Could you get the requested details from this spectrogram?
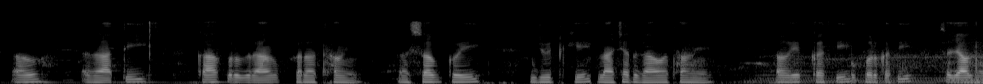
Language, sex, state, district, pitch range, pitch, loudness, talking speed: Hindi, male, Chhattisgarh, Balrampur, 100-110 Hz, 105 Hz, -38 LUFS, 130 wpm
